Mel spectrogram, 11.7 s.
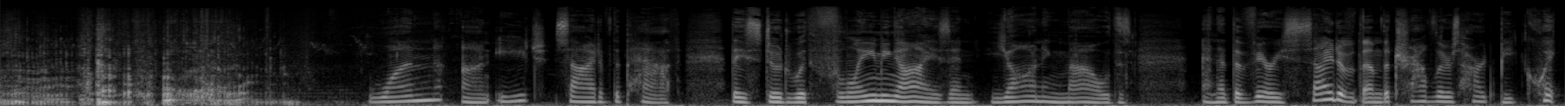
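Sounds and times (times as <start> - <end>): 
lions roaring: 0.0 - 2.4
speech: 2.8 - 11.7.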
